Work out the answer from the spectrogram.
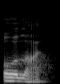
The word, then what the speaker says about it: hola: The H is completely silent. We say hola, hola, hola. We wouldn't say hola, hola. That's just weird, right? So hola, completely silent.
